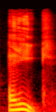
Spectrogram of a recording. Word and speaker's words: ache: how it's spelled cuz it ends up being a hard sound even though there's a c before the H oh an ache yes very good I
